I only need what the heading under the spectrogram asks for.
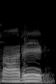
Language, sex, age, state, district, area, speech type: Bodo, male, 60+, Assam, Baksa, rural, spontaneous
